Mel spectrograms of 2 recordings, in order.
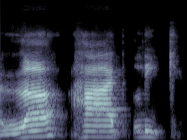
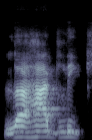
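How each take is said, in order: First: Lahad Leak stretched out slowly and clearly; slow teaching model. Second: Said in the usual way. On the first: Shown as a demonstration.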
